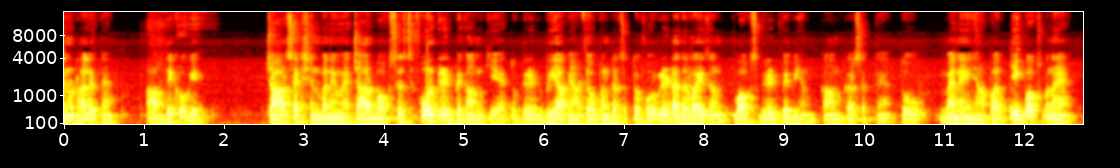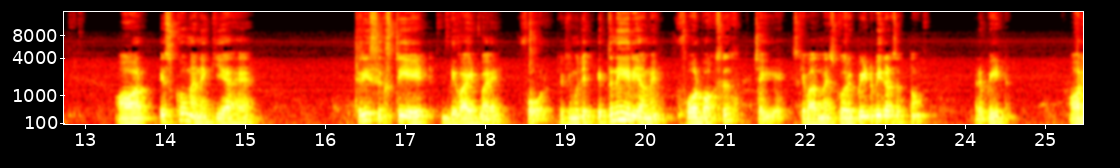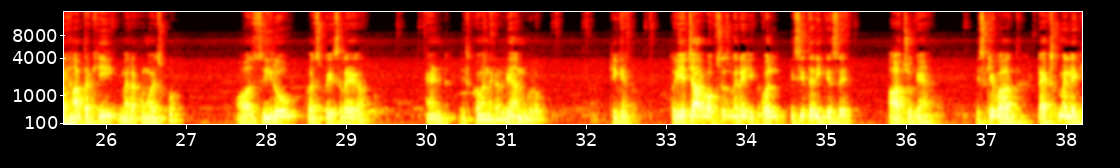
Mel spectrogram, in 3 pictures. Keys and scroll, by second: 18.3-19.3 typing, 19.8 Return.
